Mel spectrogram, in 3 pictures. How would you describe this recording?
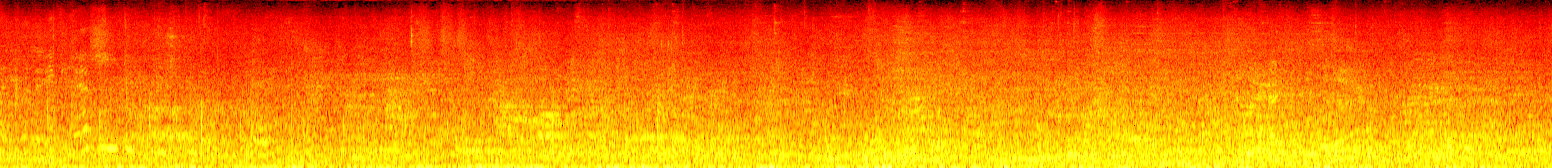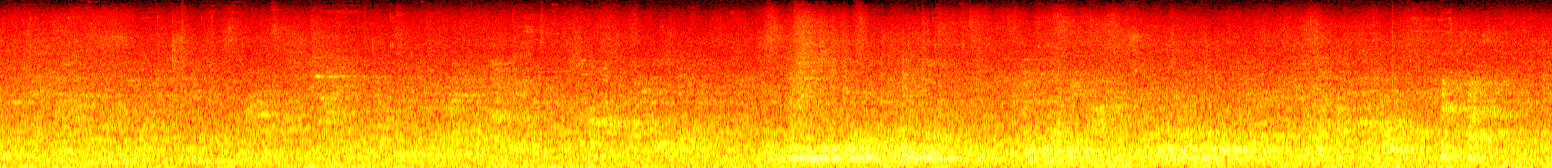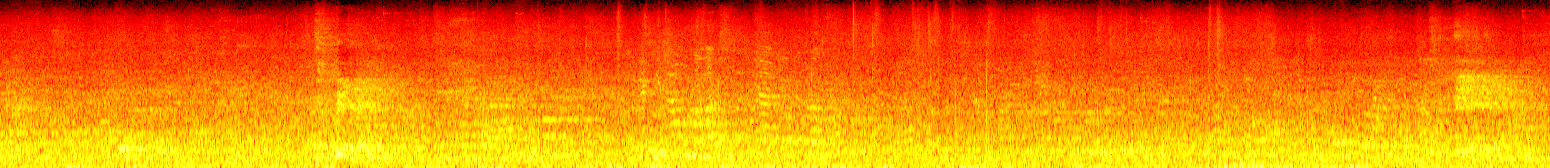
Shopping mall during sound walk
